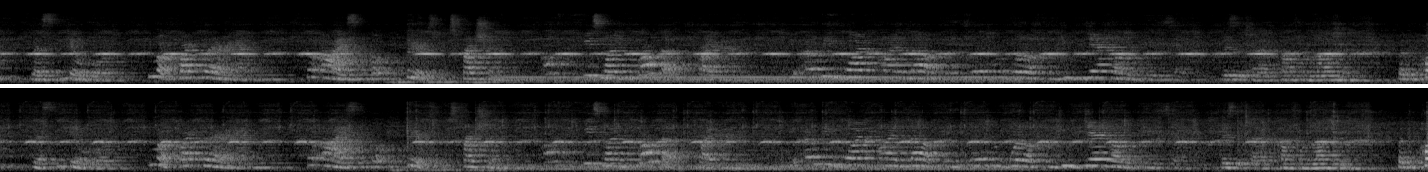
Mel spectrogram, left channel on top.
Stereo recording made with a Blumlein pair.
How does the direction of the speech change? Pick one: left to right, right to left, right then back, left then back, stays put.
left to right.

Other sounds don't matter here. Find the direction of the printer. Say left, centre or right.
right.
